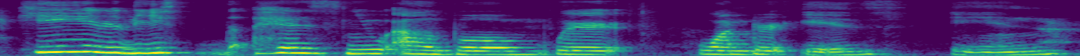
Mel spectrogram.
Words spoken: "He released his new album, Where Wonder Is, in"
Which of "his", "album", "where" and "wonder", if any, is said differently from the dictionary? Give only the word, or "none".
none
